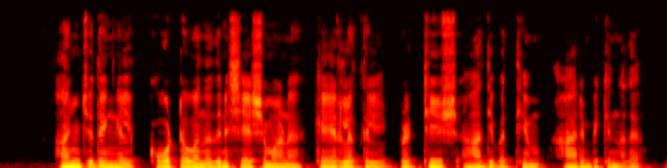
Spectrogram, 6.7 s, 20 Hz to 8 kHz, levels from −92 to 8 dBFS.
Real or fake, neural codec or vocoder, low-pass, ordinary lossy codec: fake; vocoder, 44.1 kHz, 128 mel bands every 512 samples, BigVGAN v2; 7.2 kHz; none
